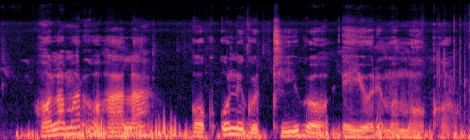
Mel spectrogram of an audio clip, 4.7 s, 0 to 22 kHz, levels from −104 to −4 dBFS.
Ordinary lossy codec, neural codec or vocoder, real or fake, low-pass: none; vocoder, 44.1 kHz, 128 mel bands every 512 samples, BigVGAN v2; fake; 19.8 kHz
